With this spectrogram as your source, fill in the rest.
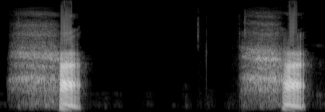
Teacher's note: LH selanjutnya huruf H perhatikan sifat dan makhraj huruf A itu dari tengah tenggorokan dan dibaca istifal Dibaca tipis dan halus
